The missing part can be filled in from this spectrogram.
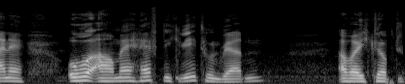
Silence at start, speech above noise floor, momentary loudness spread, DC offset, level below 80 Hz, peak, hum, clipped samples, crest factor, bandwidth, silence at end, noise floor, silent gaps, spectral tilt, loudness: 0 s; 32 dB; 16 LU; under 0.1%; -58 dBFS; -4 dBFS; none; under 0.1%; 20 dB; 15 kHz; 0 s; -54 dBFS; none; -6.5 dB/octave; -22 LUFS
